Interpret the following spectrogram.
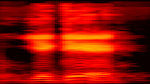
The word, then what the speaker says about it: llegué: So, yo llego, I arrive, becomes yo llegué, I arrived. If you leave out the U, it'd be pronounced llegué, and that's not what we're looking for.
